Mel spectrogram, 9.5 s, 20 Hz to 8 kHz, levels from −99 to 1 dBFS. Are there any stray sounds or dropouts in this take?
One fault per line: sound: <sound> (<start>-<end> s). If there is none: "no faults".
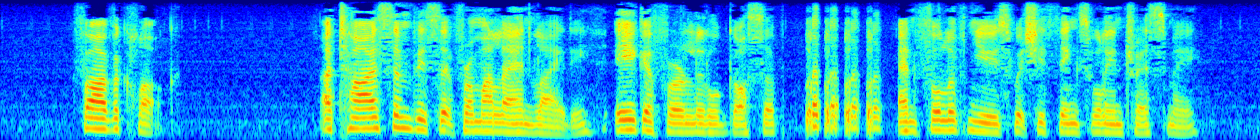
sound: laugh (6.0-6.6 s)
